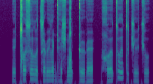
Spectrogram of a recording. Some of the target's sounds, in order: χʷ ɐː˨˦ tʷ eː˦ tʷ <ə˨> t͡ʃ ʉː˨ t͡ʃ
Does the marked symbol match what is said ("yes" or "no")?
yes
